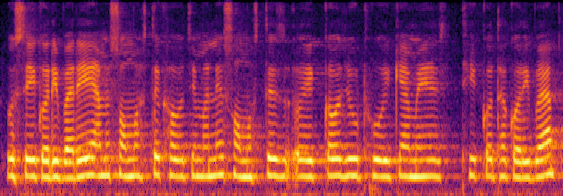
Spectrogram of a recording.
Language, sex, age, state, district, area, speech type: Odia, female, 18-30, Odisha, Puri, urban, spontaneous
